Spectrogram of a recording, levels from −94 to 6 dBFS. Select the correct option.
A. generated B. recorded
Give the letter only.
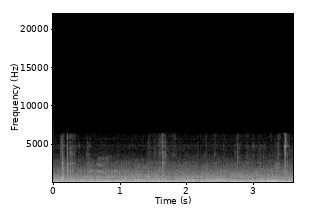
A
